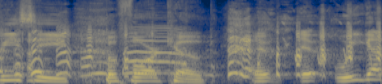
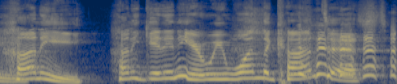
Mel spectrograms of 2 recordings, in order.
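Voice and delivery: pitched-up excited ant; high ant voice; 9 semitones higher than usual. Retold or imitated. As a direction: call out like a thrilled ant.

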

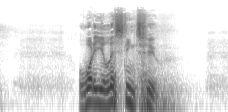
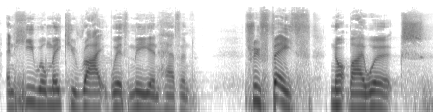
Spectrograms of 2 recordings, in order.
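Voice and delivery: tender voice of God; 5 semitones lower than usual. Acted. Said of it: "he turns to you and says".

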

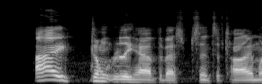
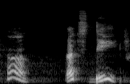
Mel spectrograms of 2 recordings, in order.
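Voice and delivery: slow, softer musing, higher pitched; impressed reaction; 9 semitones higher, 5 dB quieter, slower than usual. Acted. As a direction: act out being struck by a profound thought. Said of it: "In their accent, I'm like".

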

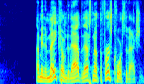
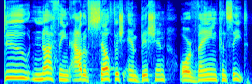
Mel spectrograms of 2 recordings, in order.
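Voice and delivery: reading scripture, swelling louder and higher; building scripture reading; 5 semitones higher, 5 dB louder than usual. Acted. Pastor reading Philippians to the congregation, building to fervent preaching. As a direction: preach the passage with rising fervour.

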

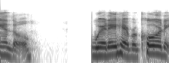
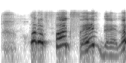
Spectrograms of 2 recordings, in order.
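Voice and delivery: shocked disbelief; 11 semitones higher, 5 dB louder than usual. Real, not acted. Shocked outburst at the tape.

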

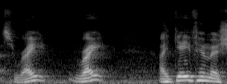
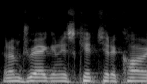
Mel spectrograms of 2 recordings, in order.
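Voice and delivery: ordinary delivery, nothing marked

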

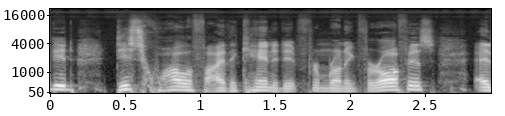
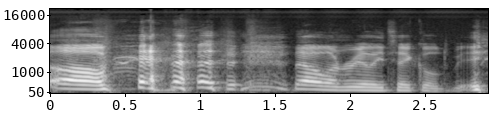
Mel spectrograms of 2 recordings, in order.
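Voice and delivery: being tickled; 4 semitones higher than usual. Pretend. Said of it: "I'm actually under the table tickling Danny".

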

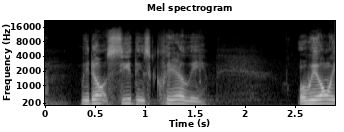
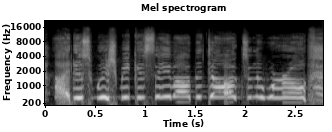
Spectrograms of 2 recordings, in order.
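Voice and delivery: very high wailing weepy voice; hammed-up tearful blubbering; mock bawling; 4 dB louder than usual. Person bawling over a dog commercial, mock sobbing. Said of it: "They're bawling and they're watching T V".

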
